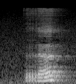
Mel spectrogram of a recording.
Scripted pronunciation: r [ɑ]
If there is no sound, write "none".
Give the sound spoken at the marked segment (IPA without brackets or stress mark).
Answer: ɐ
